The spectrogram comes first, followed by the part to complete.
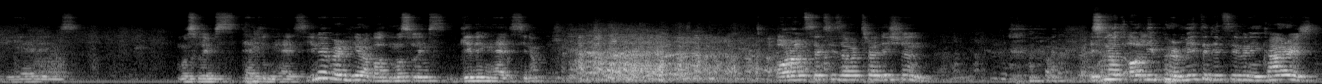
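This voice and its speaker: A man from Ethiopia performing a stand-up set in a comedy club, delivering jokes deadpan and chuckling at his own lines. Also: fairly high pitch, measured pace, long pauses, crowd noise. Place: comedy club stage with live audience. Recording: echoey club room, from far off, loud noise.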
